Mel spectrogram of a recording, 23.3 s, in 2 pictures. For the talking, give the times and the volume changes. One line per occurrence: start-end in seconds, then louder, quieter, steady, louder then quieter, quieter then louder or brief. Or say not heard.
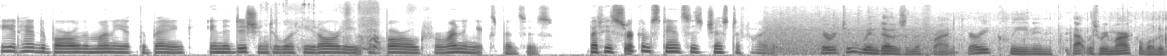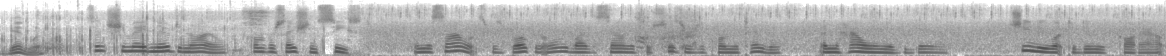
0.0-21.1 steady
21.8-23.3 brief.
